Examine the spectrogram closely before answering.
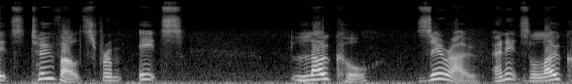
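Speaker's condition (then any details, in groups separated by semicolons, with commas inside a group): No condition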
